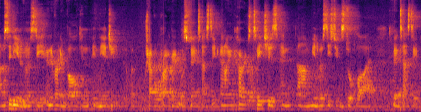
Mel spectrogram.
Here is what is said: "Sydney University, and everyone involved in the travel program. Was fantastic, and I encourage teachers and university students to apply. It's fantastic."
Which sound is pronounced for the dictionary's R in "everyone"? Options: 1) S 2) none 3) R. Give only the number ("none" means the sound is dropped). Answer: 2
